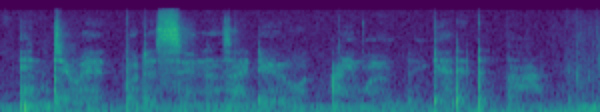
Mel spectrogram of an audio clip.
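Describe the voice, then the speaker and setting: A woman whispers at a fairly slow pace against noticeable background noise. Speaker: ASMR creator. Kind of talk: ASMR slime play. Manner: whispered.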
